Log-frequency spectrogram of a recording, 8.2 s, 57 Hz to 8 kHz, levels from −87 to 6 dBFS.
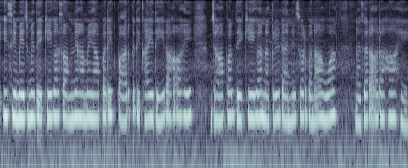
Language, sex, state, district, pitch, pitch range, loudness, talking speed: Hindi, female, Rajasthan, Jaipur, 250 Hz, 245-260 Hz, -15 LUFS, 185 wpm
